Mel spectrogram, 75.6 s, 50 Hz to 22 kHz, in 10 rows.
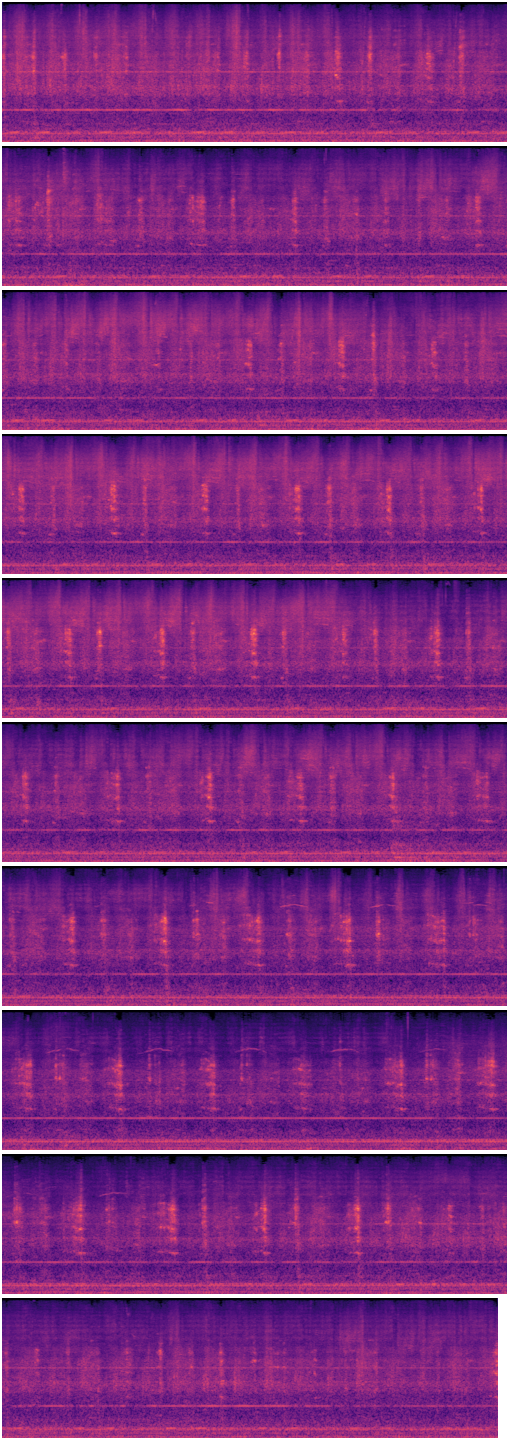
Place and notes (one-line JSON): {"title": "Luttons, UK - wind turbine ...", "date": "2017-01-09 08:21:00", "description": "wind turbine ... lavalier mics in a parabolic ...", "latitude": "54.13", "longitude": "-0.55", "altitude": "102", "timezone": "GMT+1"}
